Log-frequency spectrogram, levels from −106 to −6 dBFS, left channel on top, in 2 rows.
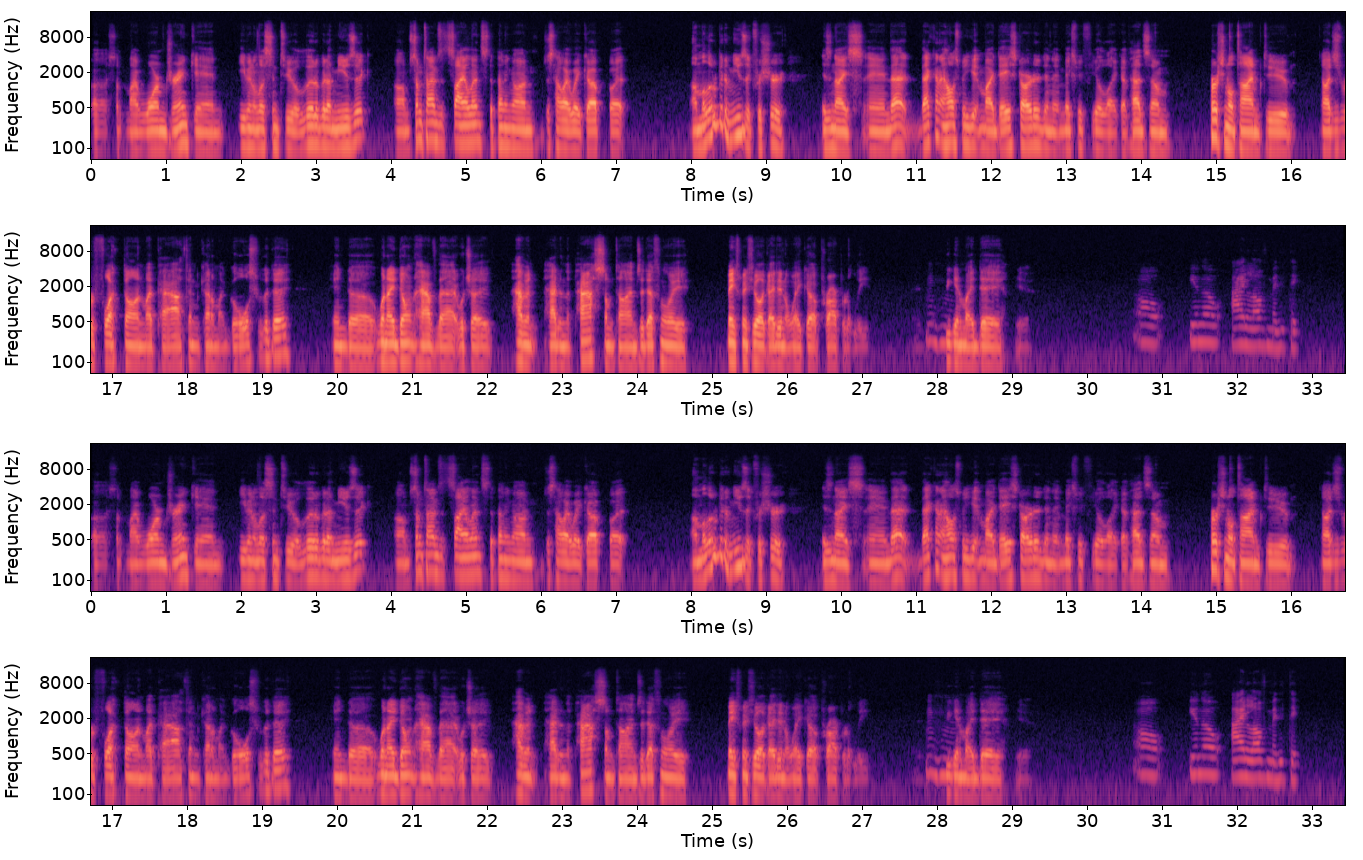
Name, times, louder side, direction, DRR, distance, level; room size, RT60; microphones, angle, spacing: voice 1, 0.5-3.7 4.1-7.1 8.0-9.3 9.8-14.4 14.9-16.0 16.4-19.4 20.0-22.1 22.4-24.7 25.2-27.1 28.1-29.2, left 4 dB, 40° left, 0.3 m, -35 dB
voice 2, 27.9-28.5 30.6-31.0 31.4-32.8, right 4 dB, 60° right, 0.5 m, -50 dB
3.1 x 3.1 x 2.8 m
head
